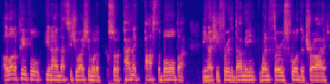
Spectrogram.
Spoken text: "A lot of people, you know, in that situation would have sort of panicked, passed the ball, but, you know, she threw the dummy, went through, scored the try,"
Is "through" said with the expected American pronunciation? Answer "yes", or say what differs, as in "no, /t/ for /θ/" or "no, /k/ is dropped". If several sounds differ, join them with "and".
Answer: yes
